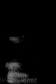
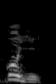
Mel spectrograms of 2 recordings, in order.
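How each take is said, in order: First: The name is said without Spanish double-L sound. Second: The name is said with Spanish double-L sound. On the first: The speaker calls it wrong. "Cole no, no está bien pronunciado" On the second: The speaker calls it right. "que se le llama normalmente en, en español"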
